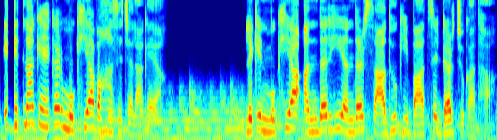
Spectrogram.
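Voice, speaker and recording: Lady storyteller for a kids moral tale, fairly high voice, music in the background. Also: lively intonation, moderate pace. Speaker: narrator. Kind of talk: scripted moral-story narration for children.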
